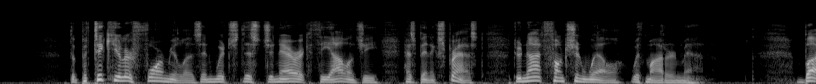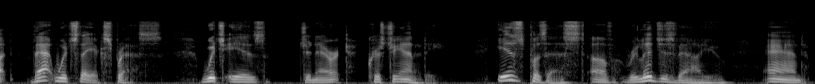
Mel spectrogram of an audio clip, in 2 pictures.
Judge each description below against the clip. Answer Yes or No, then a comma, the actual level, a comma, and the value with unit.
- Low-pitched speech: Yes, low, 110 Hz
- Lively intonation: Yes, wide, 6.5 semitones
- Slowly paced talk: Yes, slow, 130 wpm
